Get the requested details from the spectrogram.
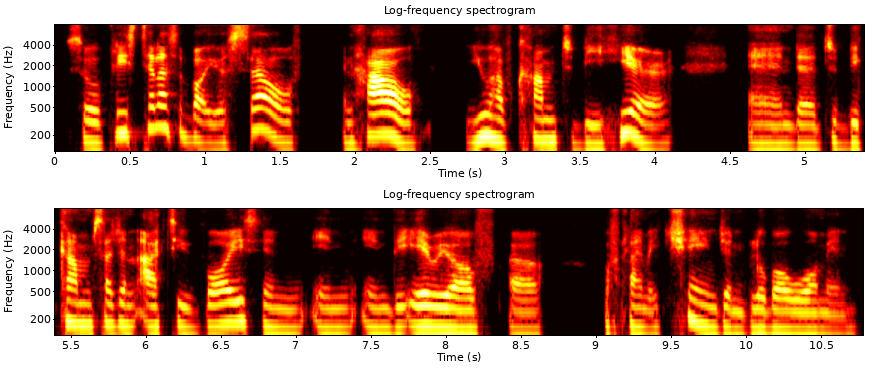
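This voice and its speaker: A man's voice: on the high side, darkish tone, no room sound, studio quality. A man hosting a podcast interview, welcoming his guest enthusiastically with frequent fillers and restarts. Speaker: podcast host.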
